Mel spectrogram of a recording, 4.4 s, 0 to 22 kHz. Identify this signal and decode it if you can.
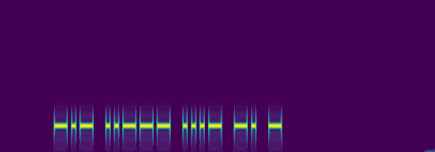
Morse code, heard as a keyed tone, about 35 wpm, 700 Hz. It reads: K2VNT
